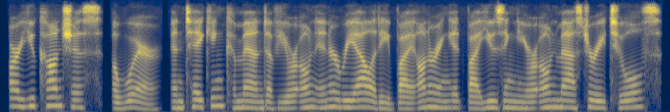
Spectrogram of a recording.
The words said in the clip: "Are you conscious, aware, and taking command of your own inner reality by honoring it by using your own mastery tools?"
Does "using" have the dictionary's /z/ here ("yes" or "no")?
yes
